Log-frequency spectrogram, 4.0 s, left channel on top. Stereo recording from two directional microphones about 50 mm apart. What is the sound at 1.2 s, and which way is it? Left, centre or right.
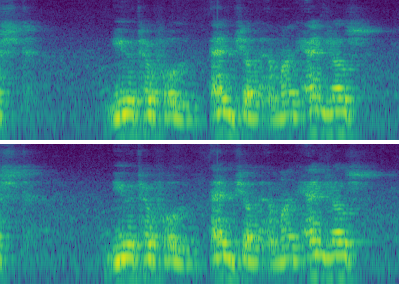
A man's voice, centre.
